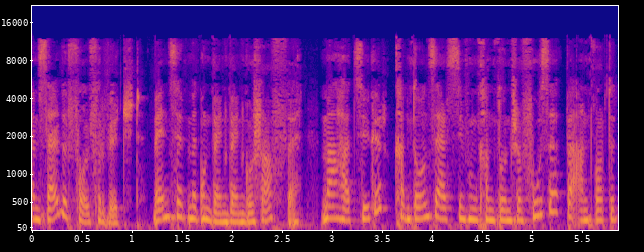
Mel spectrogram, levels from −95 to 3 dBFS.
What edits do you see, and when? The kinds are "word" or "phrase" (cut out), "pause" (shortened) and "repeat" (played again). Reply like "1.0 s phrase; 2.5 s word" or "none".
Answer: 1.2 s pause; 1.7 s phrase; 2.0 s repeat

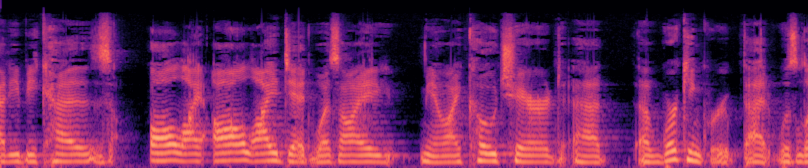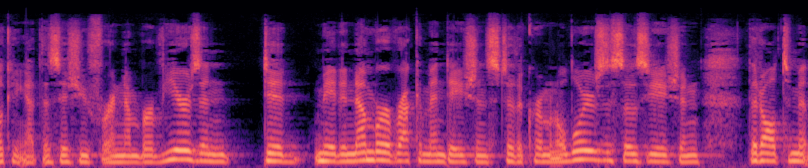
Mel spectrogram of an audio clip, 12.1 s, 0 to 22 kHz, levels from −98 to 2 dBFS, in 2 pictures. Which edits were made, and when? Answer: 8.4 s word

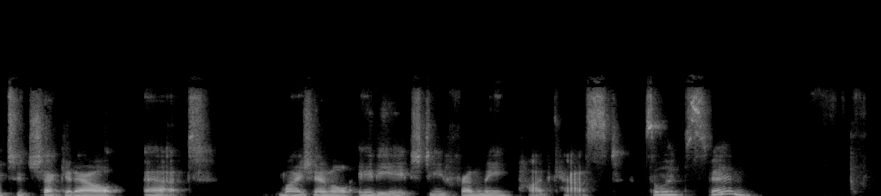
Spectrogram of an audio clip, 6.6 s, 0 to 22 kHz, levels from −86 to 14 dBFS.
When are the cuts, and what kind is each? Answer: 2.3 s word; 4.7 s pause; 5.3 s word

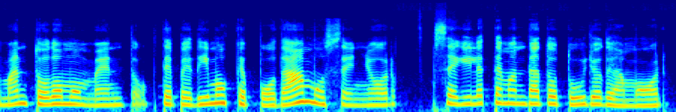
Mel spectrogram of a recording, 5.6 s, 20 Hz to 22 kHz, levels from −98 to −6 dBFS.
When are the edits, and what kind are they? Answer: 1.3 s pause; 3.4 s pause

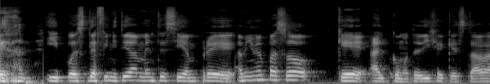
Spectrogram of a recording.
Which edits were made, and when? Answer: 3.3 s pause; 3.9 s word

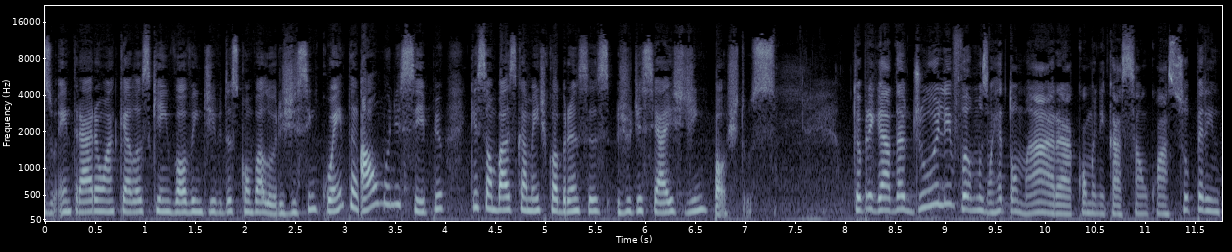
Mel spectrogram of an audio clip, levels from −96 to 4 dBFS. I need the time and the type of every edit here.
3.1 s word; 9.4 s word

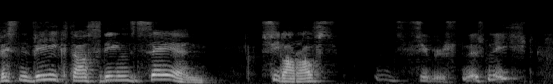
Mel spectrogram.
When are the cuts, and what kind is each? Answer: 1.0 s word; 1.3 s word; 2.8 s word

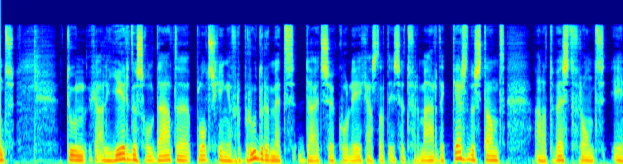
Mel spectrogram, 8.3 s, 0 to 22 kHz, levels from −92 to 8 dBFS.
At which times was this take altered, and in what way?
3.9 s word

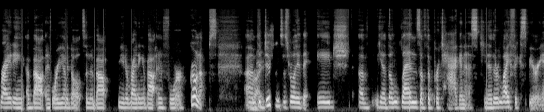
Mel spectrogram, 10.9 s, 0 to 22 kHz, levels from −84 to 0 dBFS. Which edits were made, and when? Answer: 2.2 s pause

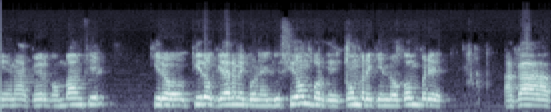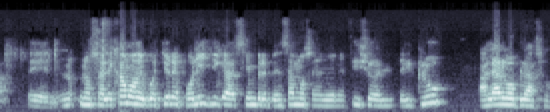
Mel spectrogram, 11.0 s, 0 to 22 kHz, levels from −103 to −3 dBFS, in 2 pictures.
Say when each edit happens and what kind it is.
none

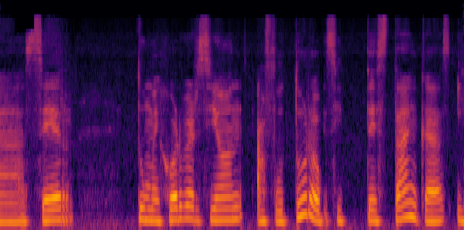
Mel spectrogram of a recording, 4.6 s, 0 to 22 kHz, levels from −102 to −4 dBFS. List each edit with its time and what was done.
2.5 s pause; 3.2 s word; 3.6 s word

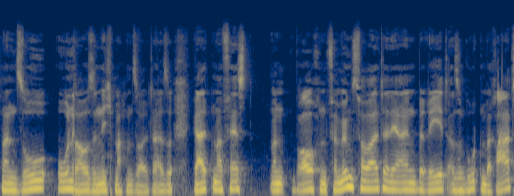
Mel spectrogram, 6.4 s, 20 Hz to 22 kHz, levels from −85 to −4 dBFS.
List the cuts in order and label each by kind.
0.9 s phrase

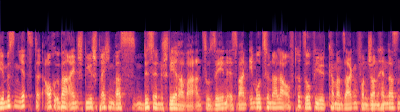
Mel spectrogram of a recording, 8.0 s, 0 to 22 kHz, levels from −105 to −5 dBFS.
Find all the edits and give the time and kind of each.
none

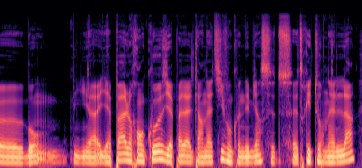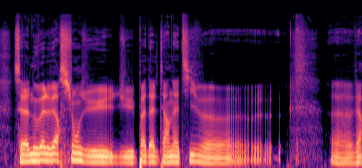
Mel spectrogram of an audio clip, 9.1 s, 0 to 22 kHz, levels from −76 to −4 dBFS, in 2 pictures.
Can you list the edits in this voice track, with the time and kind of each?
1.7 s word

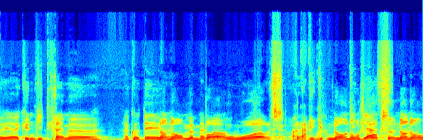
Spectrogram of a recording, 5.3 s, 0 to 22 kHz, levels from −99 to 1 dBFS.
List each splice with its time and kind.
none

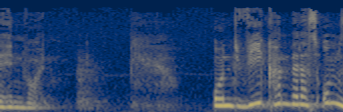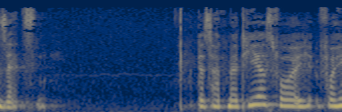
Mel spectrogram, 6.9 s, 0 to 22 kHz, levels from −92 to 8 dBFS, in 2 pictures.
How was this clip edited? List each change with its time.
none

